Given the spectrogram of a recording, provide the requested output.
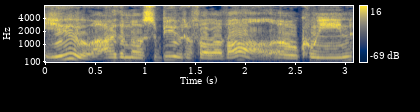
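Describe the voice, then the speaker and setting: Putting on a character voice, a woman talks at a fairly slow pace in a very deep, low pitch. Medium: read story.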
